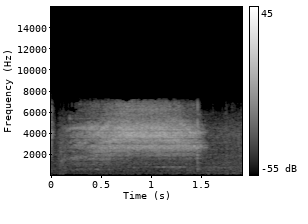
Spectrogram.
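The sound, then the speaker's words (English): A steady, airy hiss of an asthma inhaler puff lasting about a second and a half, bright and breathy, then dropping abruptly to a fainter trailing hiss. No one speaks. “And let me use an example, and you're going to be hearing me, of course, puffle my puffer, because that's what I do.”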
